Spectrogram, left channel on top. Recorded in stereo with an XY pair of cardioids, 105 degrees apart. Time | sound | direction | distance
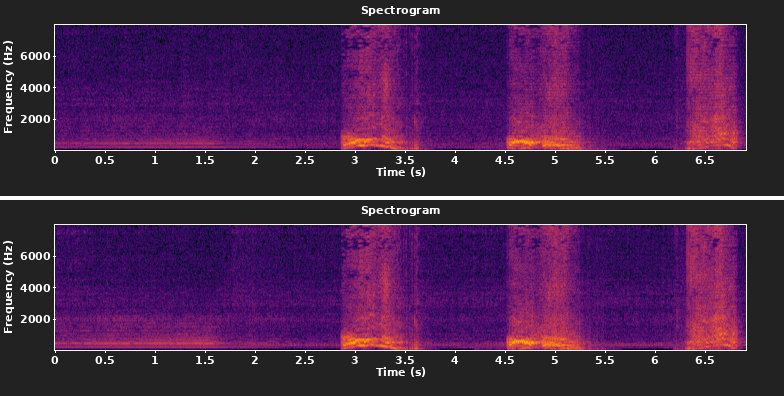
2.9 | a zipper | 25° right | 1.1 m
